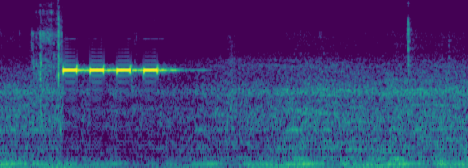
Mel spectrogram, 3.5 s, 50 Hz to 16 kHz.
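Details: Four quick, evenly spaced shrill beeps from a smoke/CO detector over the low drone of a small generator running indoors in a large uninsulated building with a heater at about 108–180 °C; owner unsure why the alarm started.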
